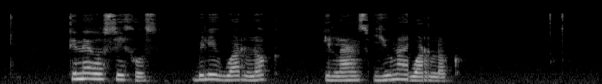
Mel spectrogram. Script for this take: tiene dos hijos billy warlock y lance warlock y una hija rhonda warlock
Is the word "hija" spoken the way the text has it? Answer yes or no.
no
